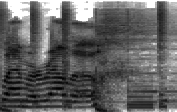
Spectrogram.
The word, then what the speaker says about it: Lamoriello: And don't think I forgot that word rhymes with Lamoriello.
